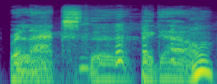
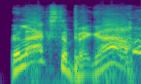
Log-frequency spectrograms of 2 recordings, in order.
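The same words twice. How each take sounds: First: Very low, slow and soft; mock soothing chef. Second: Said in the usual way. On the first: Comic imitating a chef massaging rice, soothing hush. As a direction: coax the food as if massaging it. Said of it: "acting like he's massaging this thing".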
